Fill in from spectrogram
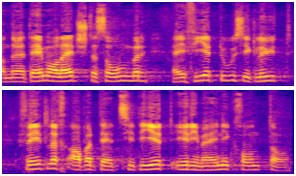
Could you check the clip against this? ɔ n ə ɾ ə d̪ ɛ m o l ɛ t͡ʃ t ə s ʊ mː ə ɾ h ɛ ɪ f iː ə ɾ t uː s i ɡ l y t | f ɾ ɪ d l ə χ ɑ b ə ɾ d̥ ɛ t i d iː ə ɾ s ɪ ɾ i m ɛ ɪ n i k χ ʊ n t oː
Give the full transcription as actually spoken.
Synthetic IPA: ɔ n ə ɾ ə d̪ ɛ m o l ɛ t͡ʃ t ə s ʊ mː ə ɾ h ɛ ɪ f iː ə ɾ t uː s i ɡ l y t | f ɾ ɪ d l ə χ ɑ b ə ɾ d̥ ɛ t͡s i d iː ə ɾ t ɪ ɾ i m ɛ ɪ n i k χ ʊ n t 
